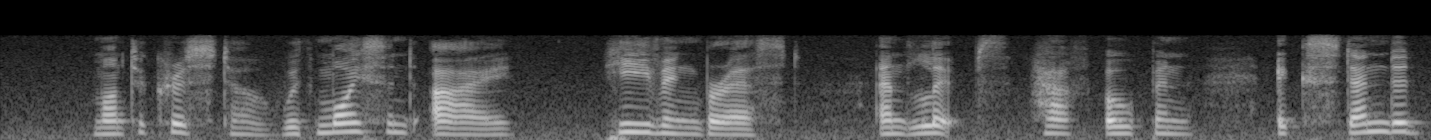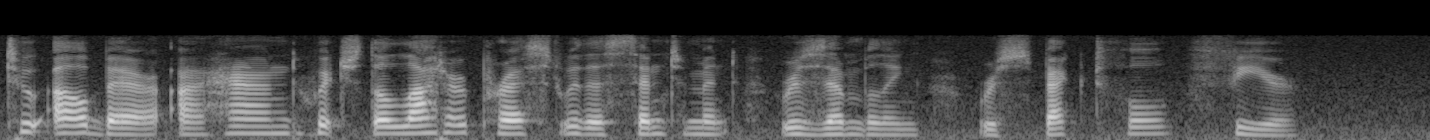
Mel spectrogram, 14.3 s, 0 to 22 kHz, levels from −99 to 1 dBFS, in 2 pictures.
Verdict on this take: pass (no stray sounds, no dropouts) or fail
pass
